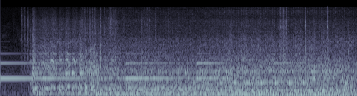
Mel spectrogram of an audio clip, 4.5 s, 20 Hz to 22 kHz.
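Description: Ford OBS pickup's 7.3 Power Stroke turbo-diesel V8 starting about half a second in and then settling into an idle, with a steady high tone running over it.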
